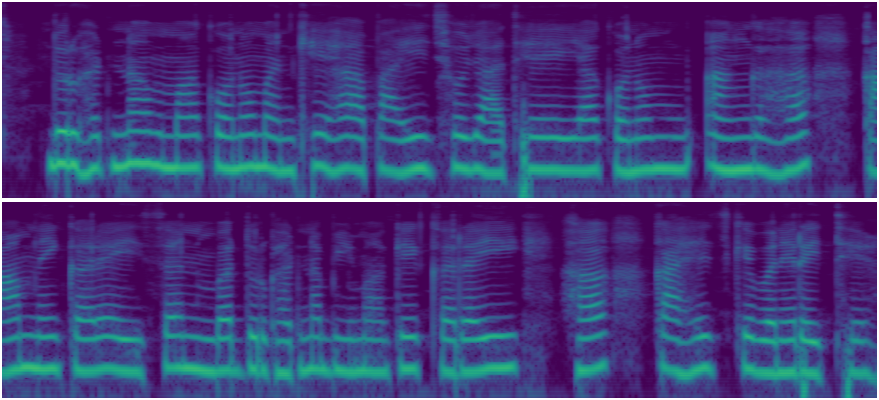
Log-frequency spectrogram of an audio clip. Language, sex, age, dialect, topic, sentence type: Chhattisgarhi, female, 18-24, Western/Budati/Khatahi, banking, statement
